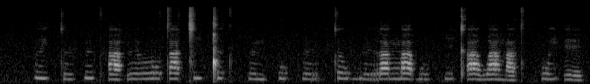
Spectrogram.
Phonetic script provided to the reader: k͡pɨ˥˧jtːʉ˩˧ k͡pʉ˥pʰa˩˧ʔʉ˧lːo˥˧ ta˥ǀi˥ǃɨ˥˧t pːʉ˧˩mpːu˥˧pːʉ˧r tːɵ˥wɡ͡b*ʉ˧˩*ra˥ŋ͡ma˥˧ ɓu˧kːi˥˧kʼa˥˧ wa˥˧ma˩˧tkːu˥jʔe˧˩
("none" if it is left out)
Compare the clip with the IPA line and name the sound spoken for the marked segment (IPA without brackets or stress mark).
ʉ˧˩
